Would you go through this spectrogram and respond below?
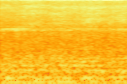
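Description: A US Air Force hurricane hunter plane's engines roar steadily at close range, a dense, loud, unbroken drone with a thin high whine on top.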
